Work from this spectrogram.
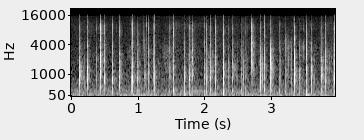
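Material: Vinyl.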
